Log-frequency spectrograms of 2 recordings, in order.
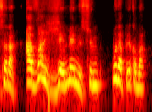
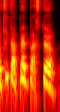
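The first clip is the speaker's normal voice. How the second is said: usual speaking voice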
